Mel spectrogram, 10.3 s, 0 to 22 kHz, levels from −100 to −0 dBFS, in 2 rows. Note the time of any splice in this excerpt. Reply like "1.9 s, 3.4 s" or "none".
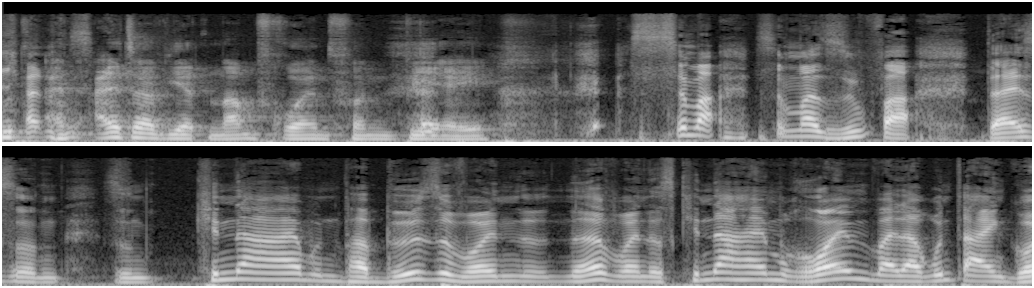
4.1 s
